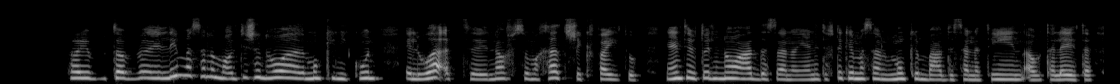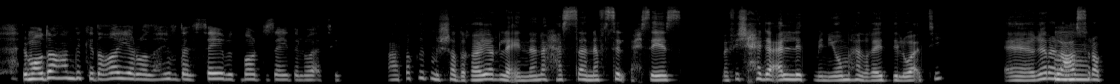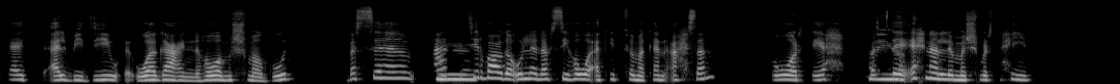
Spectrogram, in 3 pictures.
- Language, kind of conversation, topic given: Arabic, podcast, ممكن تحكي لنا عن ذكرى عائلية عمرك ما هتنساها؟
- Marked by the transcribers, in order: none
